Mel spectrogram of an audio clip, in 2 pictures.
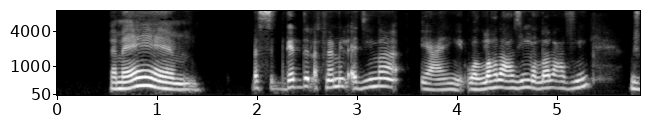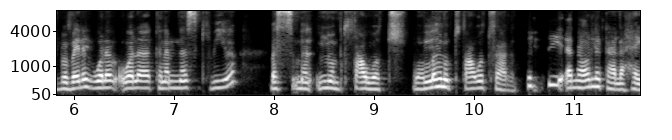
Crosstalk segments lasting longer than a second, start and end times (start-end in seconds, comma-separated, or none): none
